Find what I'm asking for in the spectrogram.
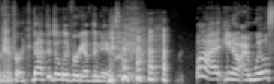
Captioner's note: laughs; laughs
